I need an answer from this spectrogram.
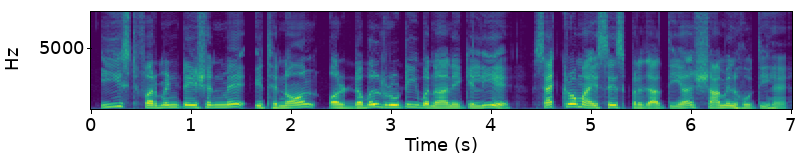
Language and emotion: Hindi, neutral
